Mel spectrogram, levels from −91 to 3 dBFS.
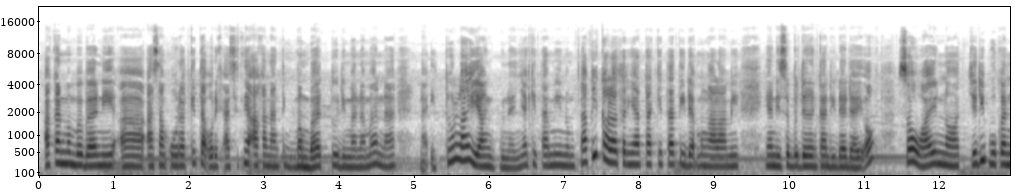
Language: Indonesian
